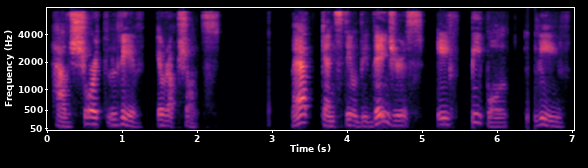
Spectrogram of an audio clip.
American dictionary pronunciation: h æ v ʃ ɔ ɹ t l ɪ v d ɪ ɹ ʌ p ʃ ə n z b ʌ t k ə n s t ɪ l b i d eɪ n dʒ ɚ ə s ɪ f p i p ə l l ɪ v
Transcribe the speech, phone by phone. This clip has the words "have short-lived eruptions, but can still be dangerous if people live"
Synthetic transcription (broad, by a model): h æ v ʃ ɔ ɹ t l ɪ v ɪ ɹ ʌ p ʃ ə n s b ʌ t k ə n s t ɪ l b i d eɪ n dʒ ɚ ə s ɪ f p i p ə l l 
